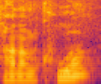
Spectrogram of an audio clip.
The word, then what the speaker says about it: Harnoncourt: Wie gesagt, die Aufnahme, die wir haben, ist von Nicolas Harnoncourt.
